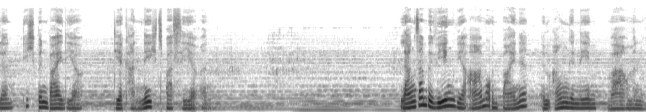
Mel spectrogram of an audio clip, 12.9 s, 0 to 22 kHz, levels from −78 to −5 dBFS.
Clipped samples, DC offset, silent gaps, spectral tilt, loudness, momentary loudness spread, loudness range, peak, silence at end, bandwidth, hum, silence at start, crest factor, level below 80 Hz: under 0.1%; under 0.1%; none; -6 dB/octave; -23 LUFS; 22 LU; 18 LU; -4 dBFS; 0 s; 17 kHz; none; 0 s; 20 dB; -58 dBFS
